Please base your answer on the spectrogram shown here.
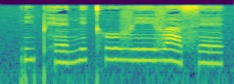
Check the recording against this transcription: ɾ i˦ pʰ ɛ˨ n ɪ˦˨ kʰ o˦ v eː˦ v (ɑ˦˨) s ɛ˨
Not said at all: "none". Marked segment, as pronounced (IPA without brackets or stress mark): a˦˨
